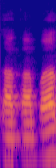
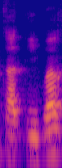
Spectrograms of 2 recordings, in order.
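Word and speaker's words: كَتَبَ: Kalau kataba sudah tahu bacanya walaupun kaf tak ba. Ya enggak? Pasti sudah tahu lah kataba, kalau bukan katiba, kalau bukan katuba.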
